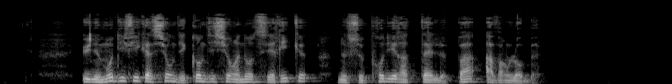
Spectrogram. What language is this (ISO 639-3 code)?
fra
